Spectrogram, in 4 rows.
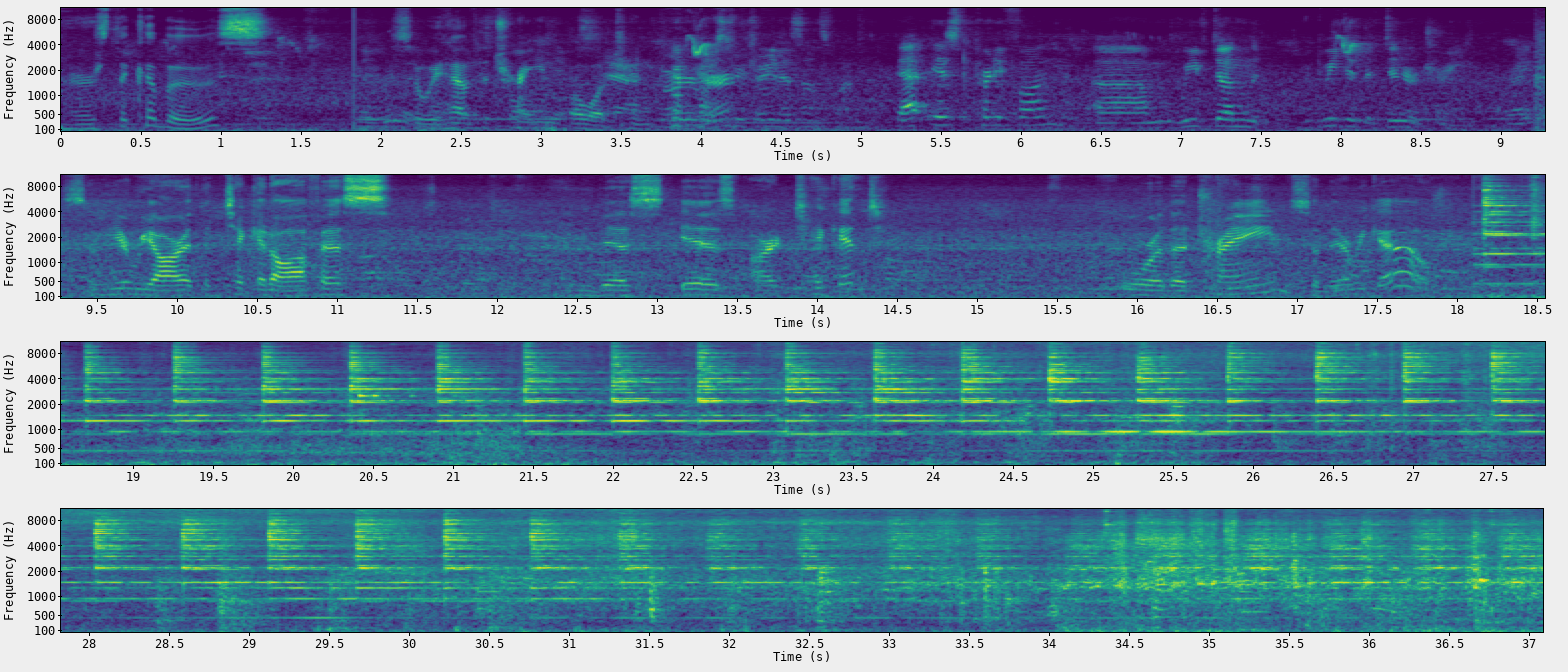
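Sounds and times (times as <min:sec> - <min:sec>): locomotive bell ringing: 0:09.2 - 0:37.0
low rumble: 0:09.2 - 0:37.0.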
